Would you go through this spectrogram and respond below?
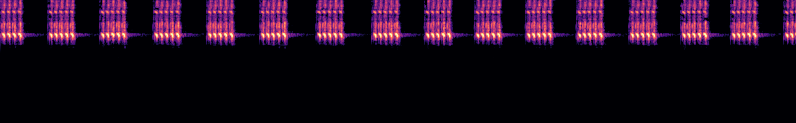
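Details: Crickets chirping at night, recorded live with a field recorder: loud, shrill buzzy pulses in a brisk, steady rhythm of nearly four chirps a second, no other animals or noise.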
